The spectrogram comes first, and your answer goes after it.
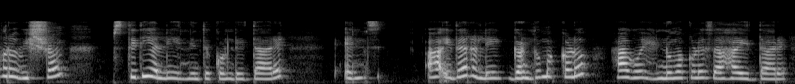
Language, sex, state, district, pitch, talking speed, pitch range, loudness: Kannada, female, Karnataka, Bangalore, 290 Hz, 100 wpm, 270-345 Hz, -20 LUFS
